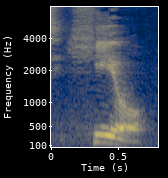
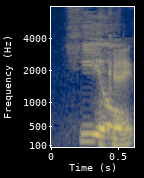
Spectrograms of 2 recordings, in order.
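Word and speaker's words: Gil: for me it's Luis heel heel like the back of your foot heel yeah it's spelled g i l but this kid came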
